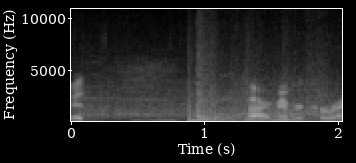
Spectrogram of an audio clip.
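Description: Heavy bodies thud against each other.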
